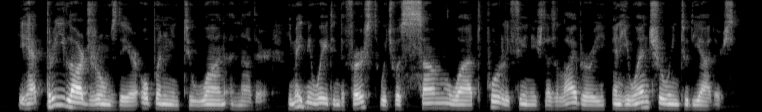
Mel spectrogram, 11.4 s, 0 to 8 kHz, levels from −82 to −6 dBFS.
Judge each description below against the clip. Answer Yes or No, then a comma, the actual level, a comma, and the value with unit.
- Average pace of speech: Yes, average, 170 wpm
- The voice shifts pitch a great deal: No, average, 3.1 semitones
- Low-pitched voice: Yes, low, 110 Hz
